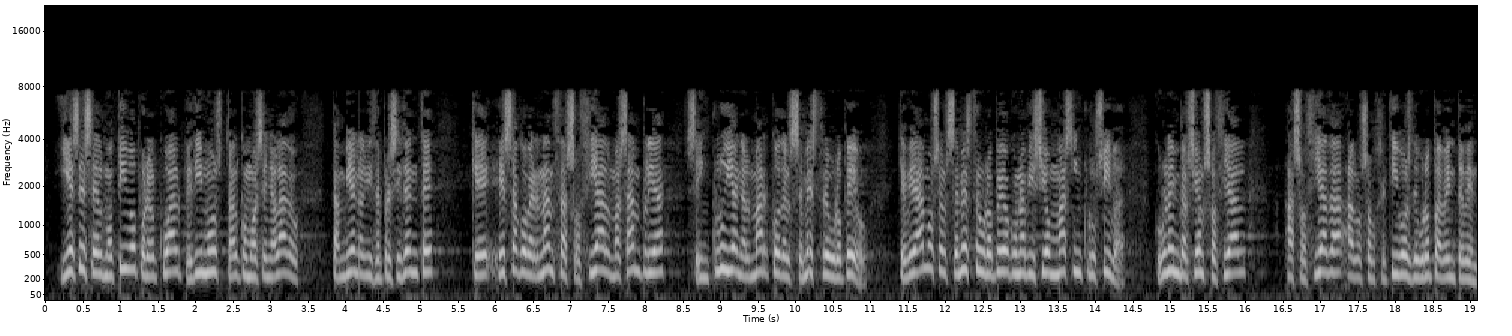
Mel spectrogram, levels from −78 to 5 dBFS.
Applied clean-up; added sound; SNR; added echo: none; none; none; none.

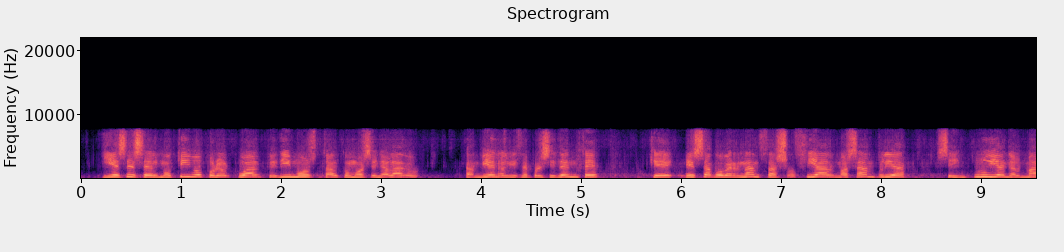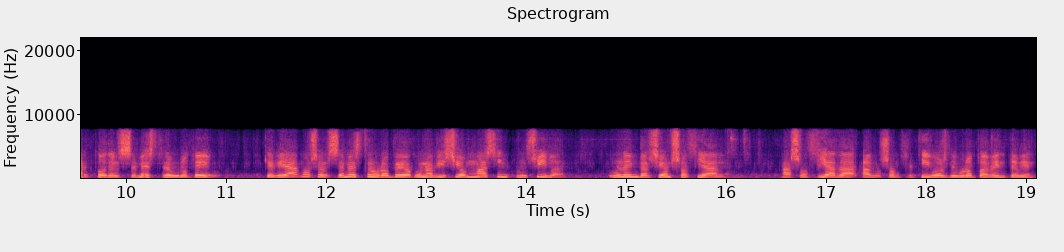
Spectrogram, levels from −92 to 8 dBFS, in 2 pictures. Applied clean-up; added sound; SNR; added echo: neural separator model SepFormer DNS4.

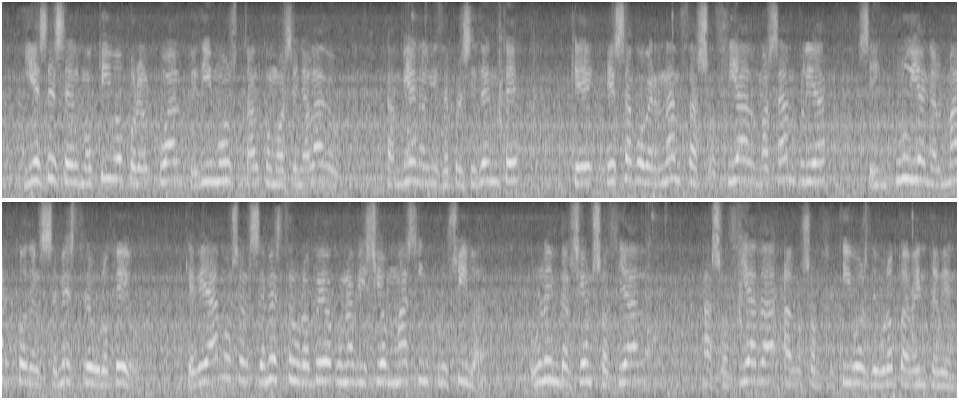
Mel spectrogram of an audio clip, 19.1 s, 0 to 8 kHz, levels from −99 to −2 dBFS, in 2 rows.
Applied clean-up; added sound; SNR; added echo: none; Truck; 5 dB; none.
